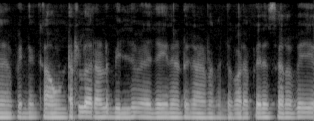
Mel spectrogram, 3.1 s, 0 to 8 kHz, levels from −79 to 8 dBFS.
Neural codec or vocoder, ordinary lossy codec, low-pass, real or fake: codec, 44.1 kHz, 7.8 kbps, DAC; none; 7.2 kHz; fake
